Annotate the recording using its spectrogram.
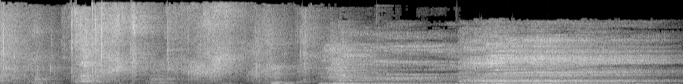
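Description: Trailer sound effects of zombies snarling and roaring, dense and irregular. About five seconds in a deep low boom hits and carries on as a heavy rumble, fading near the end.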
